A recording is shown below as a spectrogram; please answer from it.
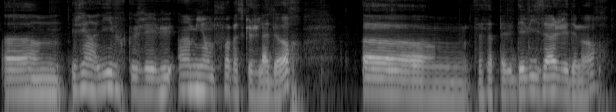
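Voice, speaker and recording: A man chatting casually in a halting vlog style, his voice strained and unwell like a zombie's from a lung problem, hesitating as he searches for words. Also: lowish voice, steady tone, dark tone, smooth. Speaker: video creator and fanfiction writer presenting to camera.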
